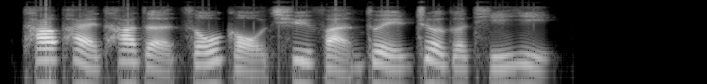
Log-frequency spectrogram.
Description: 他派他的走狗去反对这个提议wav音频生成系统WAV Audio Player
